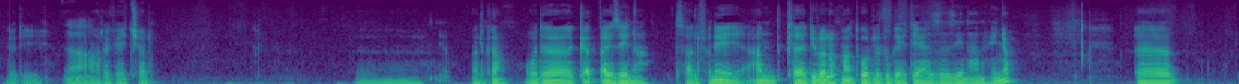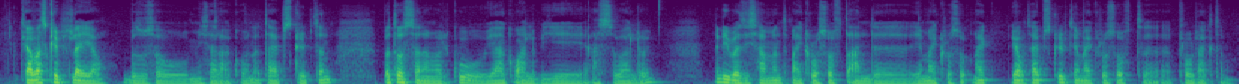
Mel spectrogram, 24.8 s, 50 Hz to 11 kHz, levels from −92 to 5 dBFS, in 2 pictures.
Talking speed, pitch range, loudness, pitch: 95 wpm, 85-105 Hz, -24 LUFS, 95 Hz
